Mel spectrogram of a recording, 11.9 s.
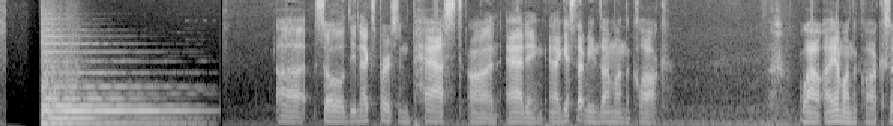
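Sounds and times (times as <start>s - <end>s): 
deep wrestling entrance bell bong: 0.6s - 3.0s
speech: 3.7s - 9.0s, 10.3s - 11.9s.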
